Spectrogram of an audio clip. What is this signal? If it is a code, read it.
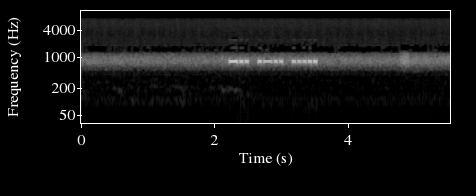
Morse code, heard as a keyed tone, about 29 wpm, 800 Hz. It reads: DL5
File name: simple-file-list / KH6MB 15mcw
